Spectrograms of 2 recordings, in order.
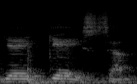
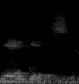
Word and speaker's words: llegues: L-L-E-G, you have to add this, you have to make that gay sound, yeges, the hard G, you have to add the U, no yeges.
